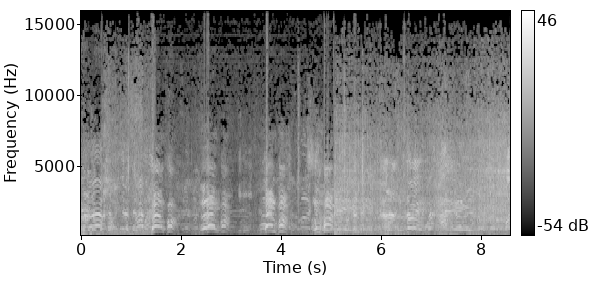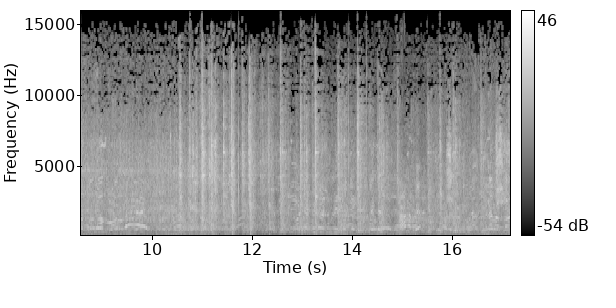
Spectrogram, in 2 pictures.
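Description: A large crowd of men shouts and calls out outdoors.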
